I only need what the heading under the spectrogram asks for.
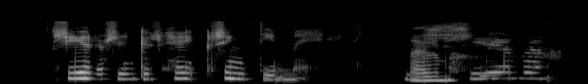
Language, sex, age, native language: Icelandic, female, 6, Icelandic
